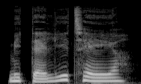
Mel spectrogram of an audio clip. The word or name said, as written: medaljetager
